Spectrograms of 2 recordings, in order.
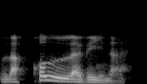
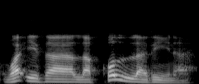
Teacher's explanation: In Arabic, what we do is we join the laqu with alladhina. So we're going to make it laqulladhina, even though it is marked with a bar, which means it's a long sound.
